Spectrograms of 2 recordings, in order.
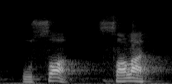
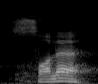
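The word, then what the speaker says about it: صلاة: Salat. Donc quand on parle de prière, c'est pas salat, c'est salah. D'accord?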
